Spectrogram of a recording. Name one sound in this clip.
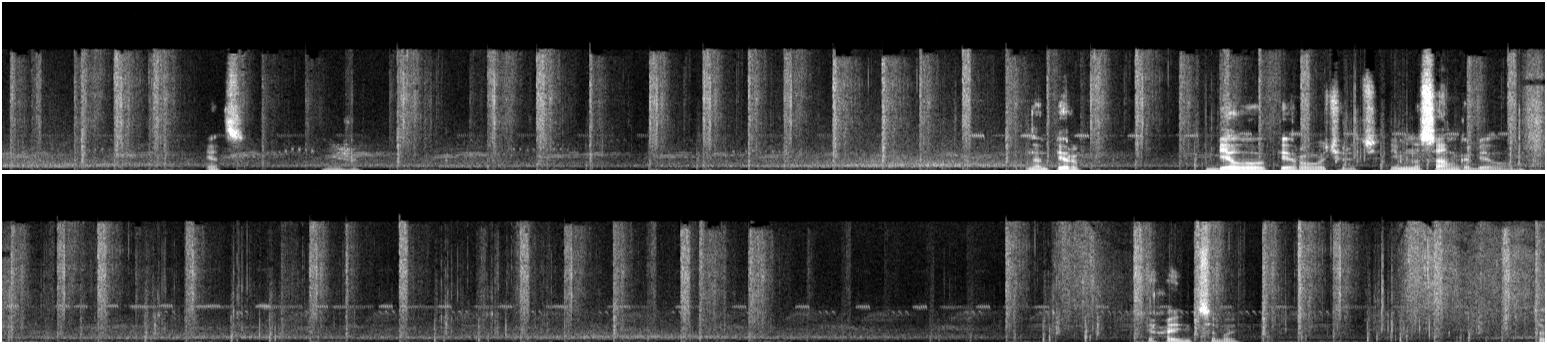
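Footsteps patter quickly over grass and dirt.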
